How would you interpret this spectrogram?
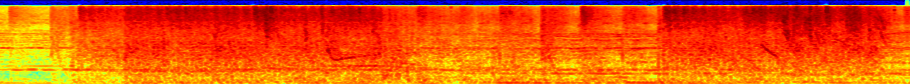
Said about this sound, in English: He sprays the market with rapid fire from his machine gun, sending produce and cartel members flying.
